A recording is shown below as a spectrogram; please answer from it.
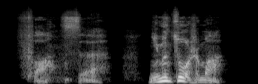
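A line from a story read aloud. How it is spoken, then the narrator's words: Sharp rebuke. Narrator (Chinese): 喝止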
